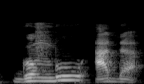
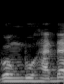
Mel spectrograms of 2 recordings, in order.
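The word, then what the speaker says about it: 공부하다: Kalau yang ini adalah gongbu ada, seperti itu. Gongbu ada seperti itu. Bukan gongbu hada ya. Kurang tepat ya kalau gongbu hada.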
